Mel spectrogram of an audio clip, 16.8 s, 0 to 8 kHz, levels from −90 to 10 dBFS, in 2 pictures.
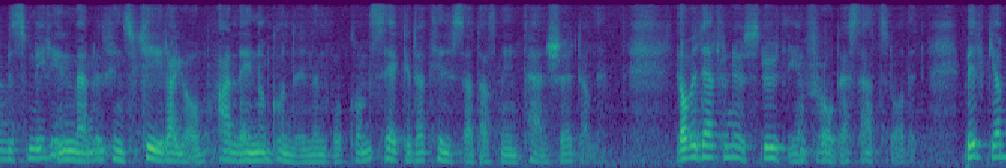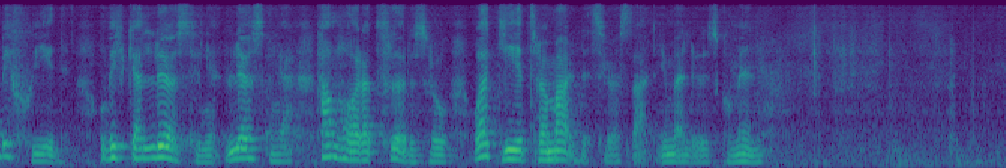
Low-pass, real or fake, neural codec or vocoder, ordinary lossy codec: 7.2 kHz; fake; codec, 24 kHz, 0.9 kbps, WavTokenizer, small release; none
